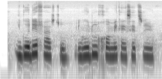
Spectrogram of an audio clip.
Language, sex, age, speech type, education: Nigerian Pidgin, female, 15-29, spontaneous, tertiary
